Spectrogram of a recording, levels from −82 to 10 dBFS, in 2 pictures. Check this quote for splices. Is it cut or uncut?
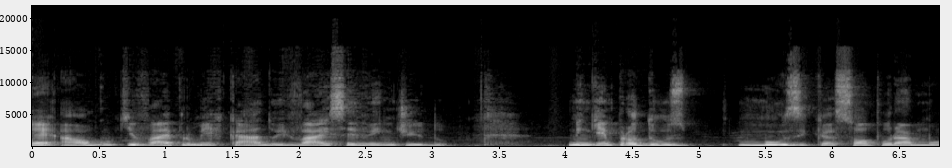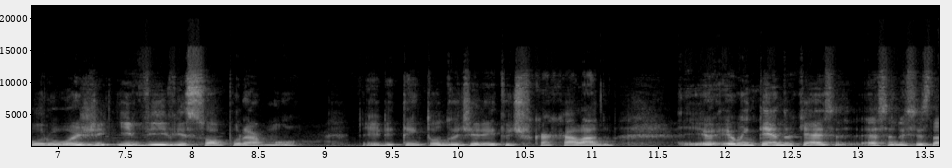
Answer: cut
